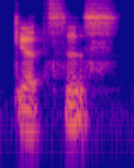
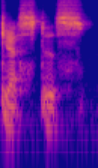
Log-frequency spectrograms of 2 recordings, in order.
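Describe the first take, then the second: First: The middle has a 'ts' sound. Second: The middle has an 'st' sound. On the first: The speaker calls it right. "it's spelled an entirely different way than I used to pronounce it" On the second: The speaker calls it wrong. "I normally said Gestis"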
